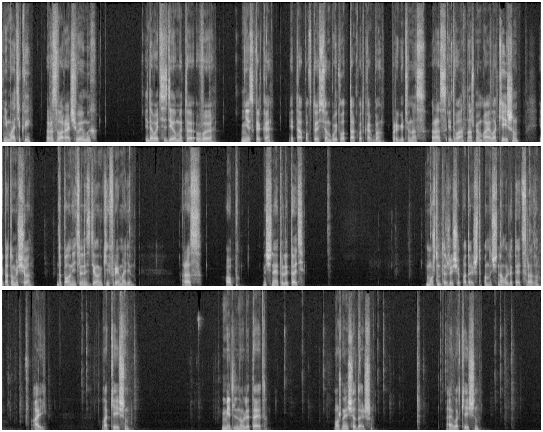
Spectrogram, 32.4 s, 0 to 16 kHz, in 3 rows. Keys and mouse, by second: 2.9-4.3 right drag, 4.7-6.7 right drag, 7.2-8.5 right drag, 9.0 shift+right click, 9.8 i, 11.2 i, 13.4-17.4 drag, 19.6 g, 22.0 i, 24.0 click, 24.2 space, 25.4 space, 26.6-27.3 right drag, 27.6 click, 28.6 g, 29.9 i, 31.5 click, 31.7 space.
